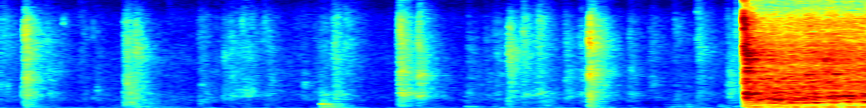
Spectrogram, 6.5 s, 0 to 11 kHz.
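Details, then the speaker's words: Pro Street Ford Pinto with V8, first start in the rain with no choke hooked up: several short cranking bursts with pauses, then catches into a loud steady run; hard starting, Duraspark ignition suspected faulty. "Keep running. Come on. Keep running. Keep running. All right, it's a start. Probably need to choke hooked up to it."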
